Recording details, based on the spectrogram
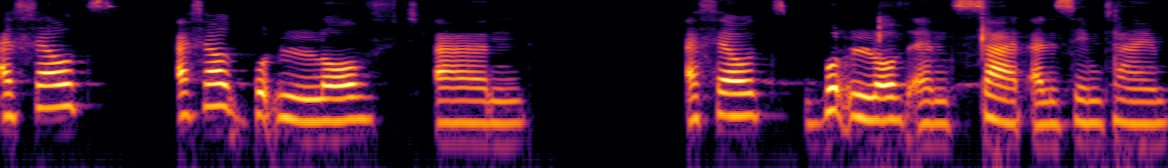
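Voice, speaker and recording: At a very slow pace with long, frequent pauses, a woman speaks at a medium pitch in a dark, mellow tone with ordinary pitch variation. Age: young. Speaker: vlogger. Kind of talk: personal vlog monologue. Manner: animated.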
